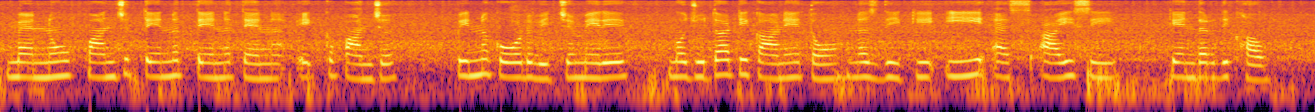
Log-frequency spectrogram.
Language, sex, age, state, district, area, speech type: Punjabi, female, 30-45, Punjab, Pathankot, rural, read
